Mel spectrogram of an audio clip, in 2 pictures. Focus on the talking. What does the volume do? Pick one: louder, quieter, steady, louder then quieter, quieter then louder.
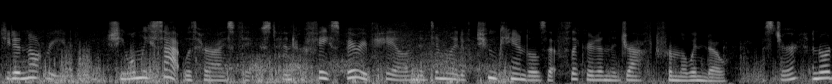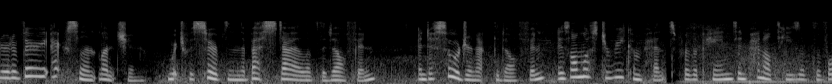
steady.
